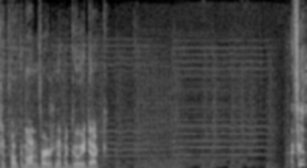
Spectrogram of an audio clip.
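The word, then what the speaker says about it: geoduck: it is it's pronounced gooey duck though it does the word does not look like what you would pronounce gooey duck but it's pronounced gooey duck or is it pronounced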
